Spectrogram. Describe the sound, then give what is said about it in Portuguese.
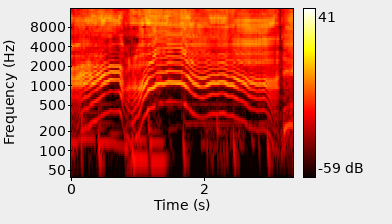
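A person imitates an angry cat's growl, producing one long, wavering, yowling cry that rises and falls in pitch. It is loud, lasts about three seconds, and has no other talk. “Eu não sei se vocês já ouviram um gato irritado, porque não, não, tem nada a ver com os doces miados.”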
